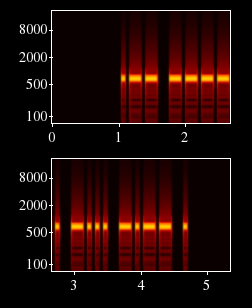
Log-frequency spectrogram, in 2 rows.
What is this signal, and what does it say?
Morse code, heard as a keyed tone, about 20 wpm, 700 Hz. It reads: W9BYE
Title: USA Call Signs - 5 Characters - Repeated 3x - 20wpm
